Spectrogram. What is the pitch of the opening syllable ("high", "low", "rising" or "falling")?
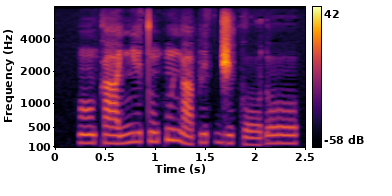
low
